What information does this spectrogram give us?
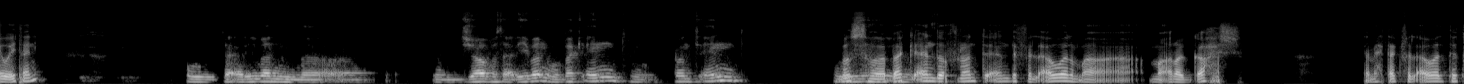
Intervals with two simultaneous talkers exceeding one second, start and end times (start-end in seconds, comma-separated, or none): none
